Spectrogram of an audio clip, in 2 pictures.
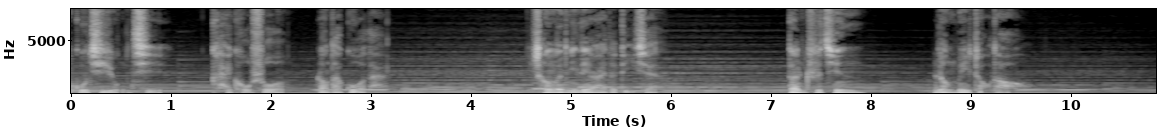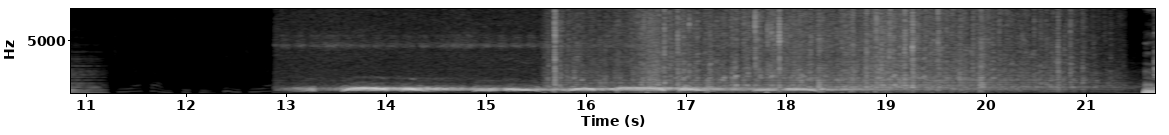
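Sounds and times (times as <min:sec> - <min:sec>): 
speech: 0:00.1 - 0:03.2, 0:04.6 - 0:06.0, 0:07.2 - 0:08.0, 0:08.6 - 0:09.6
pigeon cooing: 0:13.1 - 0:19.4.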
